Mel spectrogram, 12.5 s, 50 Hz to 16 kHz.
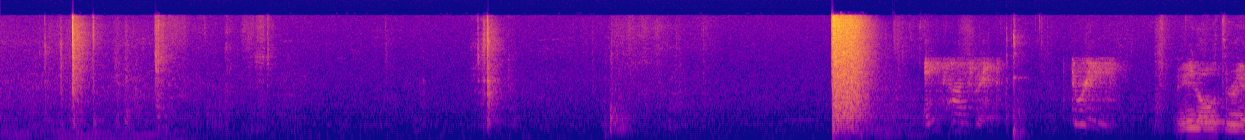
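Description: Several sharp air rifle reports from an AEA .357 at 4500 psi firing 140 grain slugs, a few well-spaced cracks with one loud nearby shot late on, separated by quiet gaps and brief handling noise.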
